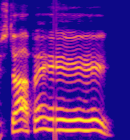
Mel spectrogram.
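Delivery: very high-pitched yelling. Voicing a character calling to the others to stop digging: shouting. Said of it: "you hear Ander shouting to the rest of you".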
